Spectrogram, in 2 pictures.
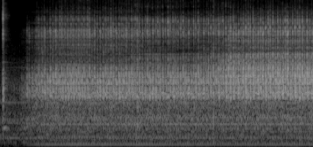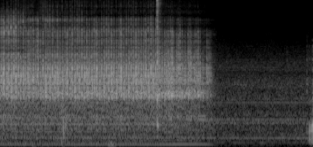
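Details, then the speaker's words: Small fan spinning up with a harsh, buzzing rattle from play in its shaft (worn bearing), vibrating on start; to be disassembled and lubricated. "tá simplesmente com folga folga no eixo aí tá vibrando quando liga"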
